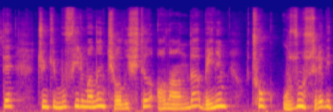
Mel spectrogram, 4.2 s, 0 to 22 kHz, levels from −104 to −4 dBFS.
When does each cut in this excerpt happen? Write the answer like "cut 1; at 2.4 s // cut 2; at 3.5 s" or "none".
none

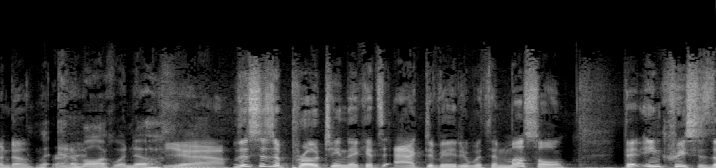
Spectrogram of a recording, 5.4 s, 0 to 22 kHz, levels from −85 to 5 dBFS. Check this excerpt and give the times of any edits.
cut 1; at 1.8 s

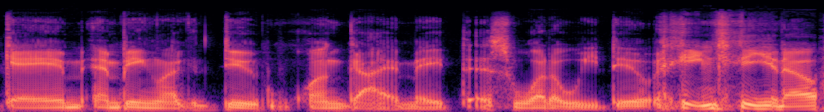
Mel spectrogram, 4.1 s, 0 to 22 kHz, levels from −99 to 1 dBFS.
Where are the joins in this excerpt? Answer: none

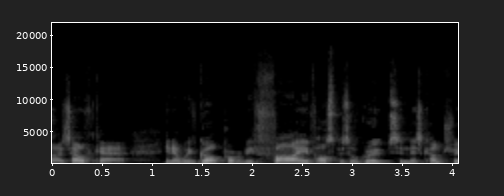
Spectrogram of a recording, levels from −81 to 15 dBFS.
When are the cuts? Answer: none

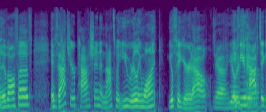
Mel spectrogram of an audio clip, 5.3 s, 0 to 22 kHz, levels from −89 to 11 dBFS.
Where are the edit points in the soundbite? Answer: none

